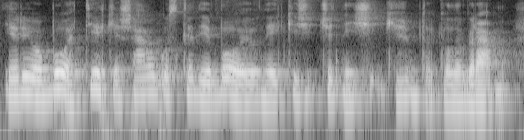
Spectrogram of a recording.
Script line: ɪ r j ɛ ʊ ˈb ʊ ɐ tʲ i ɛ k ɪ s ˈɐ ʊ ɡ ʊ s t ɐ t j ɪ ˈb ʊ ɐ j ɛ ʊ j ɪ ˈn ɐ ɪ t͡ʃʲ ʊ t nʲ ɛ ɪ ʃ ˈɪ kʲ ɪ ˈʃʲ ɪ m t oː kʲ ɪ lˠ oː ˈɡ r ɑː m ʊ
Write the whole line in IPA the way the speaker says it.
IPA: ɪ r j ɛ ʊ ˈb ʊ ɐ tʲ i ɛ k ɪ ʃ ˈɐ ʊ ɡ ʊ s k ɐ t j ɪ ˈb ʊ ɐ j ɛ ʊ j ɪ ˈn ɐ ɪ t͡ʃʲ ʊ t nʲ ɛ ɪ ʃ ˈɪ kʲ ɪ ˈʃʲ ɪ m t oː kʲ ɪ lˠ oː ˈɡ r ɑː m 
